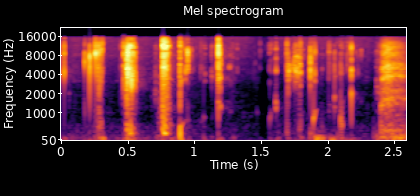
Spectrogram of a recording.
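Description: Crunchy chewing on a bite of stuffed crust pizza, with several irregular loud crunches and softer wet chewing bursts in between. No talk.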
